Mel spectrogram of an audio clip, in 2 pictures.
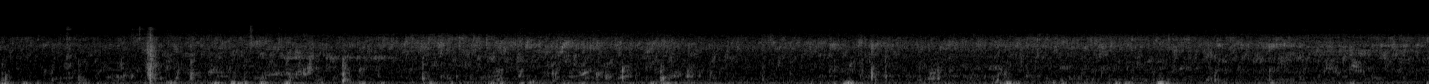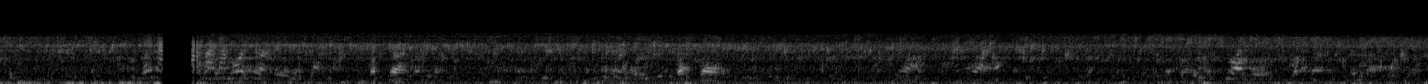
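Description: Garden pond fountains splashing steadily, with a dense high chirping of birds over it. The sound cuts out for a moment about two-thirds of the way through.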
